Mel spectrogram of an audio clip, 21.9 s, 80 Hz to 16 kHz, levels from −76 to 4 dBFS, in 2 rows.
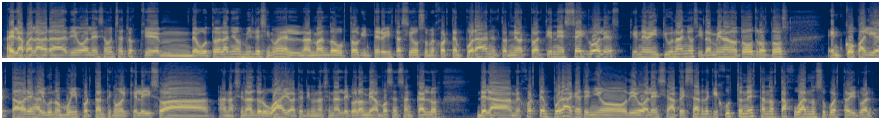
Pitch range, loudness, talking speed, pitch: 115-140 Hz, -19 LUFS, 240 wpm, 130 Hz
